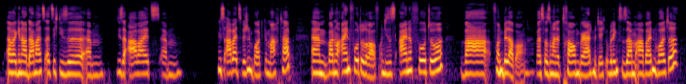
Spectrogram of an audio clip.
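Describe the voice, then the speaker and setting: In a very clean recording with a silent background, a woman has an ordinary speaking voice at a medium pitch. She talks at a moderate pace with fairly even intonation, and the sound is dry and close with no echo. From Munich, Germany. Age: 20s. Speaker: content creator and surfer. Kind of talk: casual interview. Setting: on location by the coast highway.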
